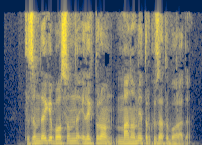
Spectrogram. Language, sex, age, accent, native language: Uzbek, male, 25-34, Jizzax, Uzbek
